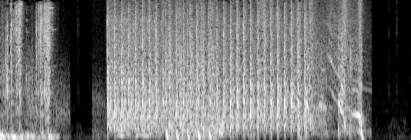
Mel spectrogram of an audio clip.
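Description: Machine-gun sound effect: a short opening burst, a brief gap, then a long, rapid string of many evenly spaced, loud shots that cuts off sharply into silence.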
